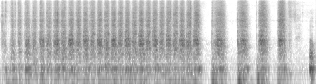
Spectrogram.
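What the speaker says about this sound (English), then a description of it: "So a bit of sandpaper." Sandpaper rubbing back and forth along the edge of a laser-cut wooden wagon kit part, a fast steady rasping rhythm of close strokes that slows into a few separate, longer passes near the end.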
